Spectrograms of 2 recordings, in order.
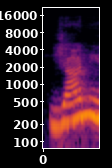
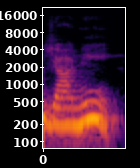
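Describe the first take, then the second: First: यानी ending in a short इ, as yaani; wrong short vowel. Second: यानी loudly, ending in a long ई; correct long vowel. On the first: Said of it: "यानी नहीं". (यानी का अंत छोटी 'इ' से) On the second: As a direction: stretch the last vowel of यानी. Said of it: "बड़ी ई वाले". (यानी का अंत लंबी 'ई' से) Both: Shown as a demonstration.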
